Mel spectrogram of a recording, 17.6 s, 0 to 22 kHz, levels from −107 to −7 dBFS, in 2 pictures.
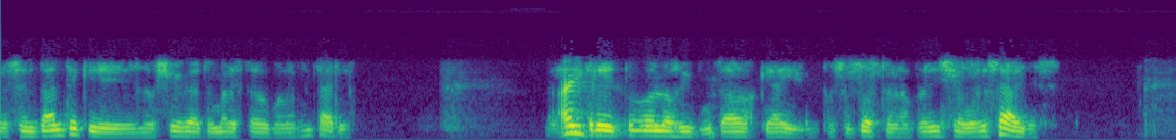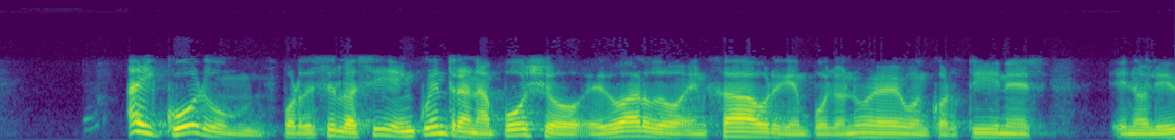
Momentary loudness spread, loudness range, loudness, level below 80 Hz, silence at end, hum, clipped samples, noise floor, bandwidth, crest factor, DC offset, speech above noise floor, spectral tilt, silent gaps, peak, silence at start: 14 LU; 10 LU; -20 LUFS; -60 dBFS; 0 s; none; under 0.1%; -78 dBFS; 4.2 kHz; 20 dB; under 0.1%; 59 dB; -11 dB/octave; none; 0 dBFS; 0 s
